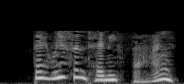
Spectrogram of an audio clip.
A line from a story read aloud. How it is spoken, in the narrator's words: Imran said crossly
